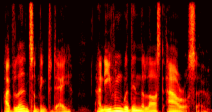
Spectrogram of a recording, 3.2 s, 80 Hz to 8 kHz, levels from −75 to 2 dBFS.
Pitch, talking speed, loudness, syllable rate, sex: 115 Hz, 245 wpm, -18 LUFS, 7.0 syllables/s, male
